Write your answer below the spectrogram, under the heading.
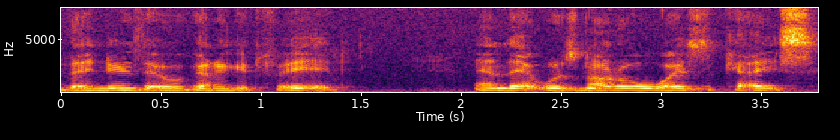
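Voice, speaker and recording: A woman with a New Zealand accent talks at a moderate pace in a medium pitch with lively intonation, amid audible room echo and noticeable background noise. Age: 80s+. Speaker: oral history interviewee. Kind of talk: oral history interview. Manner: halting.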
